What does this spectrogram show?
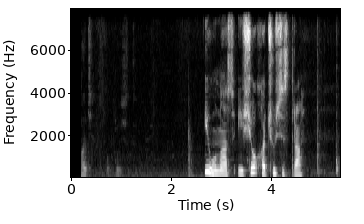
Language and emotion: Russian, neutral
